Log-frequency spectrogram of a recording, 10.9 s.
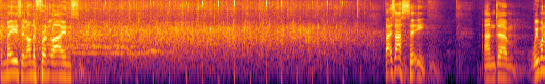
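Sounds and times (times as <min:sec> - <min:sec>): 
speech: 0:00.0 - 0:01.8, 0:07.7 - 0:08.6, 0:09.7 - 0:10.9
audience applause: 0:00.0 - 0:07.7.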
